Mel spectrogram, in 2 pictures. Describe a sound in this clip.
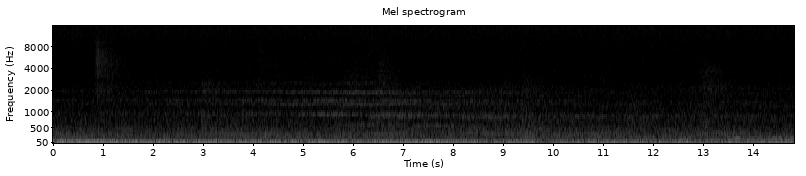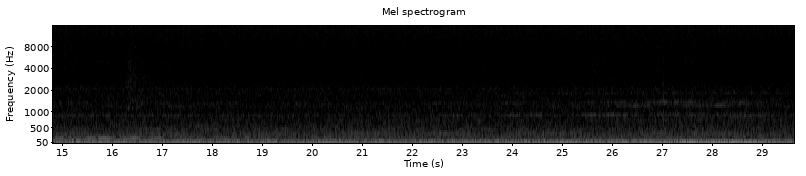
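A cello plays a slow, sustained melody in a reverberant room.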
